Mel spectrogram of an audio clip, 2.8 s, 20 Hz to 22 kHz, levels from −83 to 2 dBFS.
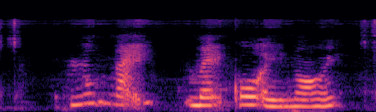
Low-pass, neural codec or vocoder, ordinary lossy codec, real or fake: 10.8 kHz; codec, 32 kHz, 1.9 kbps, SNAC; AAC, 32 kbps; fake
